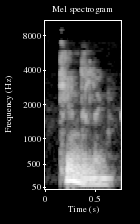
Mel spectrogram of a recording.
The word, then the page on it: kindling: British English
